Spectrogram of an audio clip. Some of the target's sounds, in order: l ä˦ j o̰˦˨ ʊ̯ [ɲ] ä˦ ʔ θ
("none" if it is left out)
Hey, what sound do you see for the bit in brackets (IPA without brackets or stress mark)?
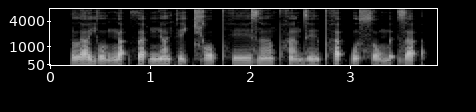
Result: ŋ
